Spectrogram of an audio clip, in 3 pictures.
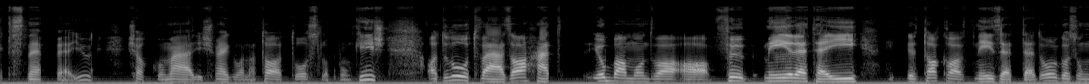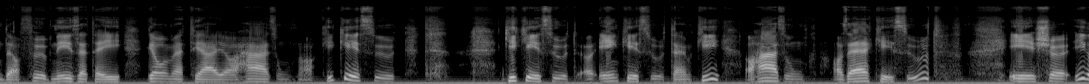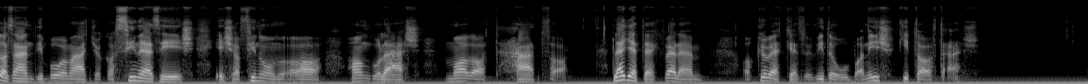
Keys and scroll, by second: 0.1 space, 3.8 h.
